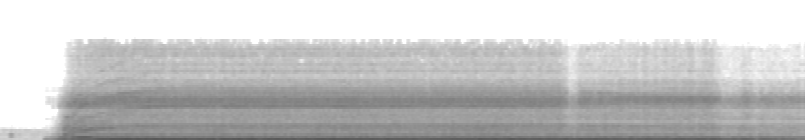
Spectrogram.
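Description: Remote-control truck's electric motor and gear drivetrain whining as the truck pulls away from a stop about half a second in. A steady whine with a hiss over it follows, dropping in pitch near the end as the truck slows.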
